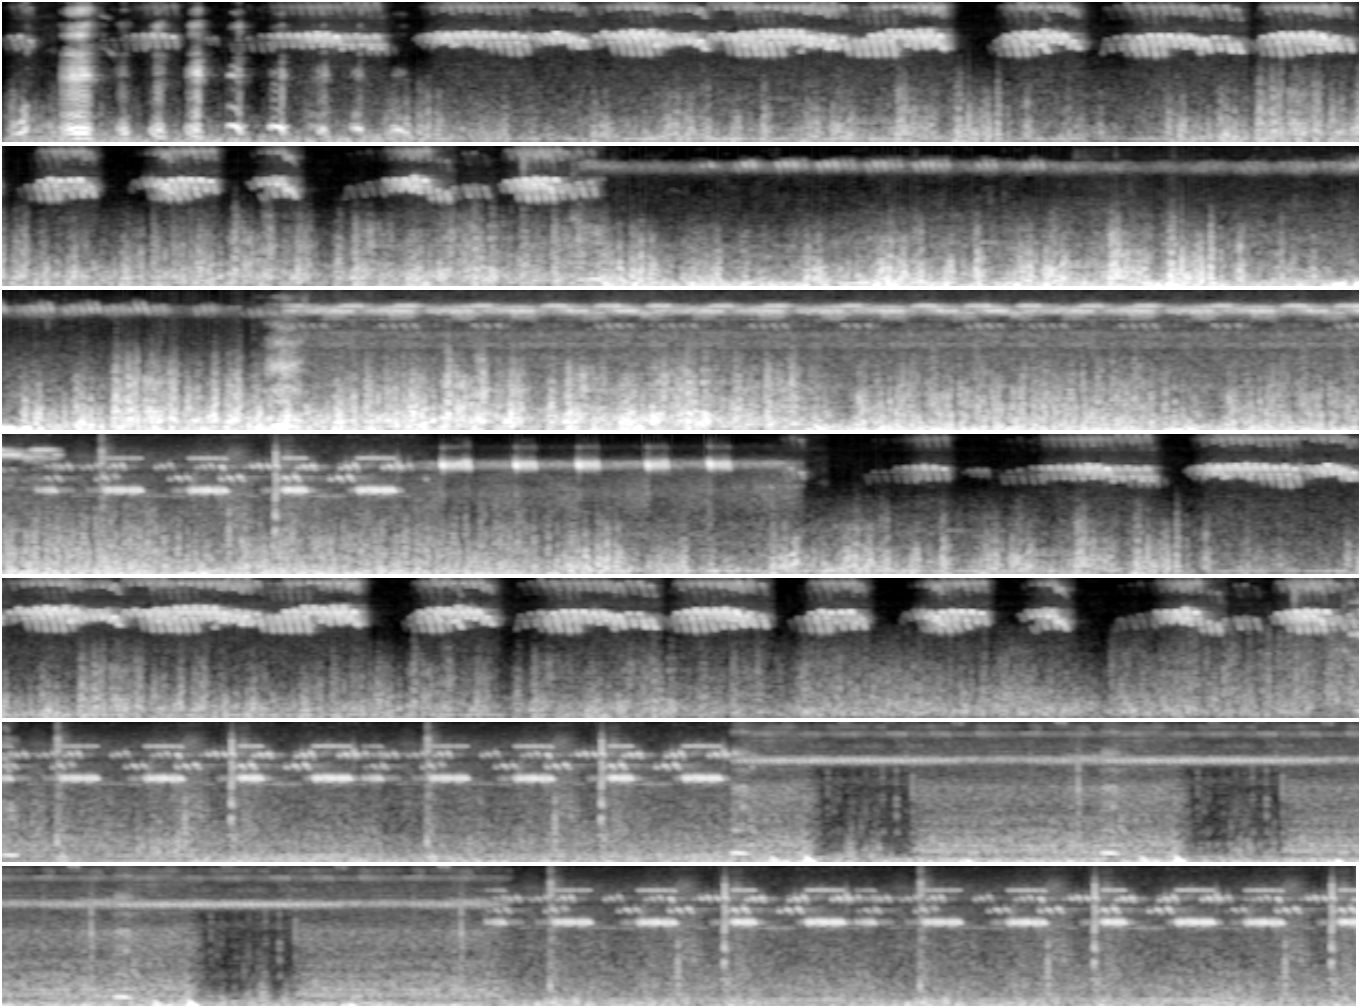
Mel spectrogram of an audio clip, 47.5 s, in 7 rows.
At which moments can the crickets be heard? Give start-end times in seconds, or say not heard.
0.0-47.4.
